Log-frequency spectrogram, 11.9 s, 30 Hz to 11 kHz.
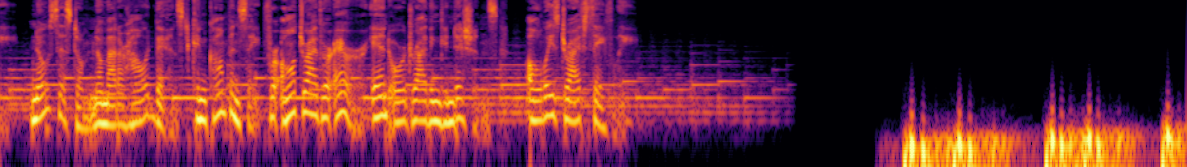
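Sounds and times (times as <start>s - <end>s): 
speech: 0.0s - 6.4s
man's heart beating: 8.9s - 11.8s.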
